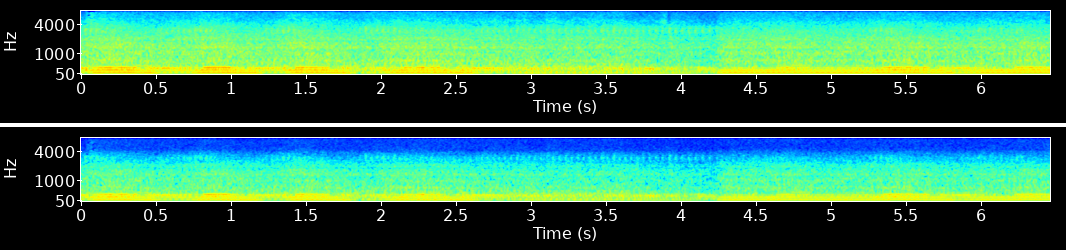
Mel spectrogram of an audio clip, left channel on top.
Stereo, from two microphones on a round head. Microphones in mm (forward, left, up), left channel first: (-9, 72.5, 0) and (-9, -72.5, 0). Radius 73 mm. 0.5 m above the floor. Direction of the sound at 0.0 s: 85° left.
